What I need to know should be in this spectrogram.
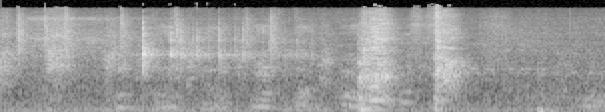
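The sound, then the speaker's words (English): Coughing and throat clearing from one person, a few short, rough bursts separated by brief pauses over a quiet background. “Sorry, something in my throat.”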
